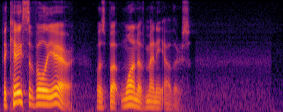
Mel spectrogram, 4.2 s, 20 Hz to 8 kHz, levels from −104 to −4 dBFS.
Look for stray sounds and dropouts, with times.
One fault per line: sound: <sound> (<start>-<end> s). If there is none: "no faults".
no faults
